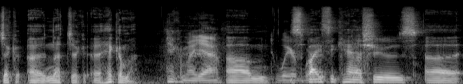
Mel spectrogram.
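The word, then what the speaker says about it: jícama: How's it pronounced? Jicama.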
